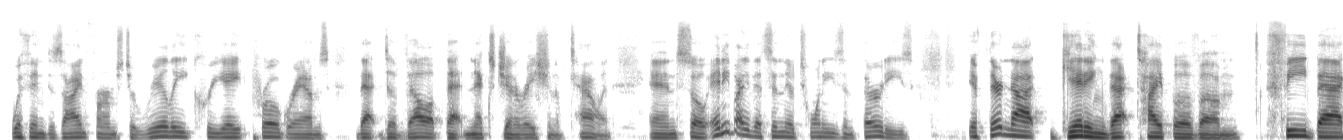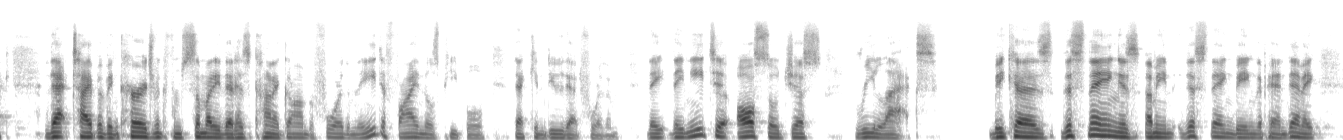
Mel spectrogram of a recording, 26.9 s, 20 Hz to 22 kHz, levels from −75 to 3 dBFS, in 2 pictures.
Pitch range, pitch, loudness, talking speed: 100-125 Hz, 110 Hz, -24 LUFS, 170 wpm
